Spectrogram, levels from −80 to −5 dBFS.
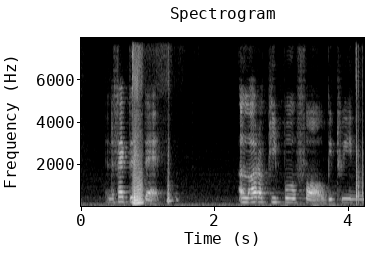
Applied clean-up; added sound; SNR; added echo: none; Fart; 2 dB; reverberation time 0.7 s.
